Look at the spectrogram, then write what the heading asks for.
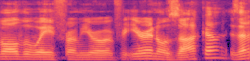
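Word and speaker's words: Oaxaca: Um, and you drive all the way from your Ozaka. Is that how you say it? Oaka. Aaka. The X is silent or the X is a W.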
